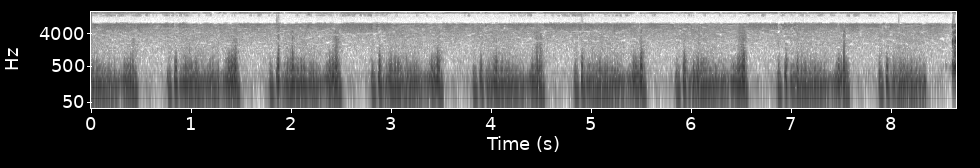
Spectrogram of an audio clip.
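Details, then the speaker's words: Classic mitral stenosis, built step by step at about 59 a minute: accentuated first sound, opening snap, mid-diastolic rumble that masks the snap, and presystolic murmur. "es el complejo a oculta torio clásico encontrado en la estenosis mitral un primer ruido acentuado un chasquido de apertura un soplo mesos diastólico y un soplo pre sistólico"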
